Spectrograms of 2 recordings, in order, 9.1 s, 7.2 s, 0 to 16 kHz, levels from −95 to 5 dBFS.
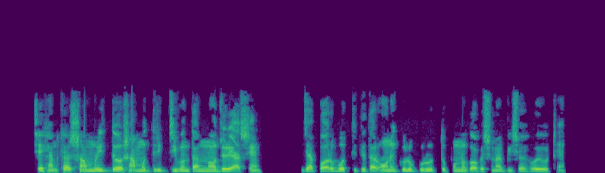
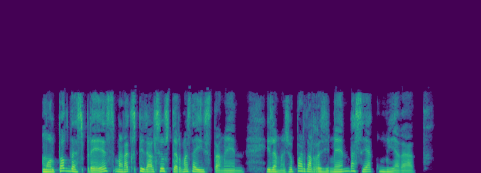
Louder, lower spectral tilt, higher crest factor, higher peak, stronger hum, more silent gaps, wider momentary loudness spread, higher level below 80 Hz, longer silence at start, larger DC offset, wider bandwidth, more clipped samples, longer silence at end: about the same, -18 LUFS vs -19 LUFS; second, -4.5 dB/octave vs -6 dB/octave; about the same, 16 dB vs 18 dB; about the same, -2 dBFS vs -2 dBFS; neither; first, 3.95-4.52 s, 6.57-6.61 s vs none; about the same, 8 LU vs 8 LU; about the same, -58 dBFS vs -58 dBFS; about the same, 0.55 s vs 0.65 s; neither; about the same, 8 kHz vs 7.8 kHz; neither; second, 0.6 s vs 1 s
